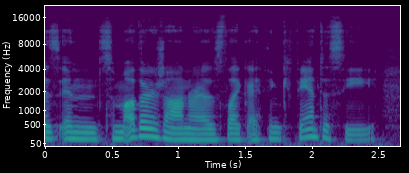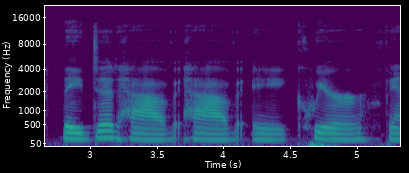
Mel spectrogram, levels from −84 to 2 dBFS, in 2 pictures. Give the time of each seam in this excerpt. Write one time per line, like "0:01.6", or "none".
0:02.7
0:03.7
